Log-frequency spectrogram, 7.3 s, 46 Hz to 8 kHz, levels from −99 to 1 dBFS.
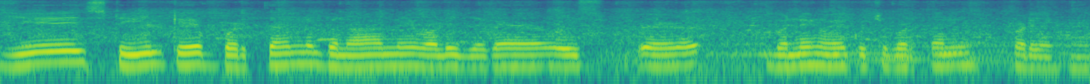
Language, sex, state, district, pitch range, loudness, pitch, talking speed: Hindi, male, Delhi, New Delhi, 135-150 Hz, -16 LUFS, 140 Hz, 140 wpm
